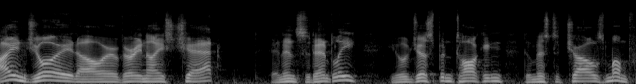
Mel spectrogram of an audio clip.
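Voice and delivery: ordinary delivery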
